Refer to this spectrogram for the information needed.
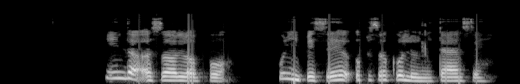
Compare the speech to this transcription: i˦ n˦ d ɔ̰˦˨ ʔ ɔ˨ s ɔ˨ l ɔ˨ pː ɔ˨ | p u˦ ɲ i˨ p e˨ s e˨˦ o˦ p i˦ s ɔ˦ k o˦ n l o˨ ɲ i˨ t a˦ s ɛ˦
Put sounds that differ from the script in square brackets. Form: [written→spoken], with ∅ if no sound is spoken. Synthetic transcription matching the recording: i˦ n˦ d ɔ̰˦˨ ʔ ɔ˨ s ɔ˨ l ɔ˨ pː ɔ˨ | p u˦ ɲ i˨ p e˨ s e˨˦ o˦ p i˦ s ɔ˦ k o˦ [n→∅] l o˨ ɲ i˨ t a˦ s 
